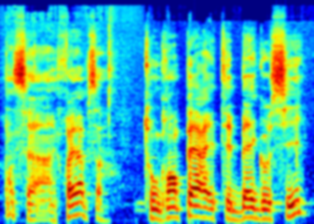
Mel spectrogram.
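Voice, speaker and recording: A man interviewing a guest in a relaxed, informal, friendly way. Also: medium pitch, moderate pace, vocal fry. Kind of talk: casual interview.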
